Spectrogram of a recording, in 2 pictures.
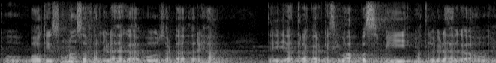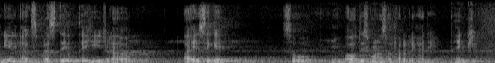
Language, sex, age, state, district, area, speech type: Punjabi, male, 30-45, Punjab, Patiala, rural, spontaneous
